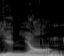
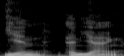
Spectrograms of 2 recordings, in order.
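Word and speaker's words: yin-yang: intermingled okay and then yeah then yes it's pronounced yunyoung not yin and yang like that's incorrect that was it that was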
